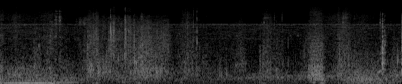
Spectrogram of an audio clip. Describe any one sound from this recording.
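A horse's hooves thud slowly on the ground.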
